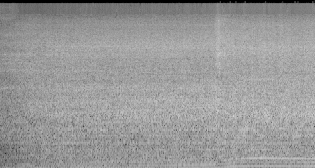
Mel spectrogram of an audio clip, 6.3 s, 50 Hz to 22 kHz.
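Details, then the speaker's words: 1956 Buick Century with a freshly professionally rebuilt V8 at raised fast idle during break-in, rear wheels chocked, running off the tank; steady, even, smooth firing with no knocks or misses, idle steps slightly higher partway; temperature hovering about 195°, healthy. "I'm just going through like the breakin process on the engine. So that's why the idle is up."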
